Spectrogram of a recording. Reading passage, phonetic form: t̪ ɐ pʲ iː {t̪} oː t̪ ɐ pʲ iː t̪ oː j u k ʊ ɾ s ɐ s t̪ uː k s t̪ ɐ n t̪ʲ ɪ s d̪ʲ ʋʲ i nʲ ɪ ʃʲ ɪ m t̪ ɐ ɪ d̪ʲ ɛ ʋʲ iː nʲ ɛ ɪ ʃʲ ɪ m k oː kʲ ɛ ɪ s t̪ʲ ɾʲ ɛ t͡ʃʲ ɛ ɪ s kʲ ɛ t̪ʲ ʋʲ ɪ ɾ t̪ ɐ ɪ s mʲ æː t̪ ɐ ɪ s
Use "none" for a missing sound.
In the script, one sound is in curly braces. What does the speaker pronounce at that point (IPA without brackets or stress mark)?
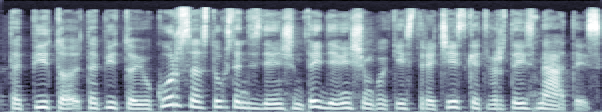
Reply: t̪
